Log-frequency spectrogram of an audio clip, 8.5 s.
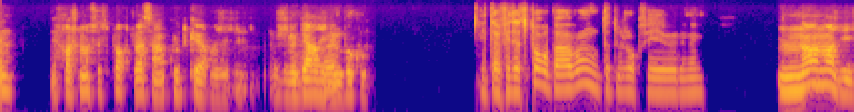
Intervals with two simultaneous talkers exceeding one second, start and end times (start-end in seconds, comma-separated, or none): none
